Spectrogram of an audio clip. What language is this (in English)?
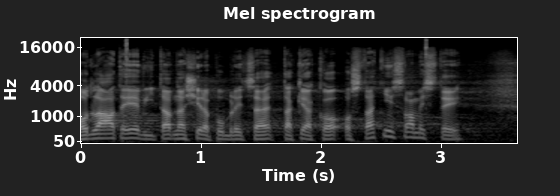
Czech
